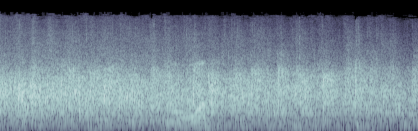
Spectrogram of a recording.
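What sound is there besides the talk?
audience applause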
